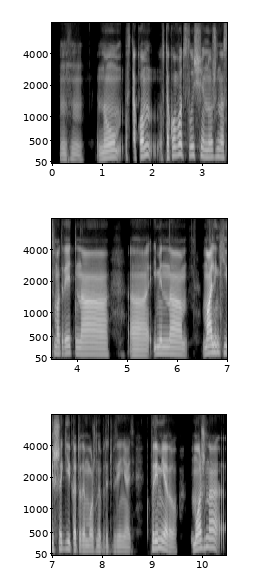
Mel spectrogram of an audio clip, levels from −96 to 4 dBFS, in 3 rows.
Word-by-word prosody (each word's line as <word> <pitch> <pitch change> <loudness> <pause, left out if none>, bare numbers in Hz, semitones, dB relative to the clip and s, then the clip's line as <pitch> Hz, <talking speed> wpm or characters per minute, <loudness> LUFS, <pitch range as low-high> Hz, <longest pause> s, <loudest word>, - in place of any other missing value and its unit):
Мгм. 105 -3 -12 0.3
Ну, 135 +6 -3
в - - -14
таком 165 +9 -1 0.2
в - - -15
таком 175 +6 -3
вот 215 -1 -1
случае 185 -2 -4
нужно 150 +1 -5
смотреть 145 +1 -2
на, 125 -1 +3 0.4
а, 110 -1 +1
именно 135 -3 +1 0.3
маленькие 155 +1 +6
шаги, 150 +2 +1
которые 120 -3 -3
можно 110 -1 -6
предпринять. 105 -3 -7 0.2
К - - -23
примеру, 155 - +3 0.2
можно, 175 +7 +1
135 Hz, 120 wpm, -23 LUFS, 115-155 Hz, 0.4 s, маленькие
